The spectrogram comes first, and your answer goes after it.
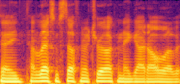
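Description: In a Southern US accent, a man says his lines. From US South. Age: 30s. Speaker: professional bowhunter. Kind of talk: casual chat.

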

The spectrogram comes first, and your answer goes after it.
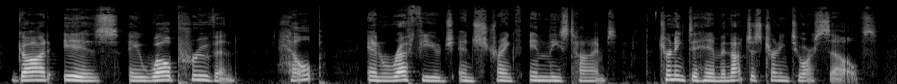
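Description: Fairly low in pitch, a woman speaks in a plain, everyday voice at a fairly slow pace with fairly even intonation, on a very clean recording with a silent background. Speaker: podcast host and Bible teacher. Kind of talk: Bible study teaching, podcast.

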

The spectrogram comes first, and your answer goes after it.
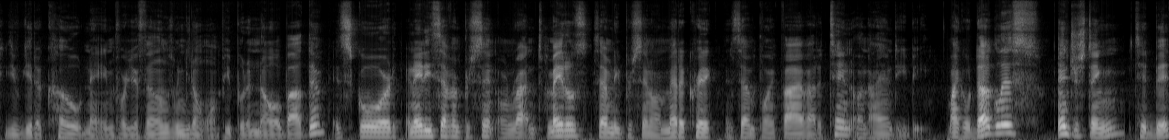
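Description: Hardly pausing, a man with a Southern US accent talks at a fairly quick pace and a fairly low pitch, with lively intonation. His loudness swings a lot, on a very clean recording with a silent background. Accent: Southern US, country. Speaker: movie reviewer. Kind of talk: casual review, video commentary. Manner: casual, jokey.

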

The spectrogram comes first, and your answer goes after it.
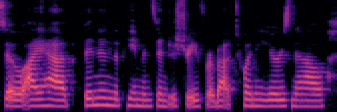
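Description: The speaker talks at a fairly quick pace in a flat monotone, with an American accent. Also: woman. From Massachusetts, Belmont. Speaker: fintech executive. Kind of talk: interview. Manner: frequent fillers (um).

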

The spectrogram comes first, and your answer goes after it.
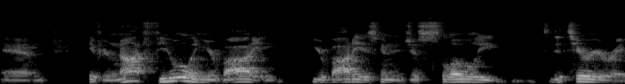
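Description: This is an unremarkable speaking voice. The man talks at a moderate pace. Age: 50s. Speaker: chainsaw carver. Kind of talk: interview.

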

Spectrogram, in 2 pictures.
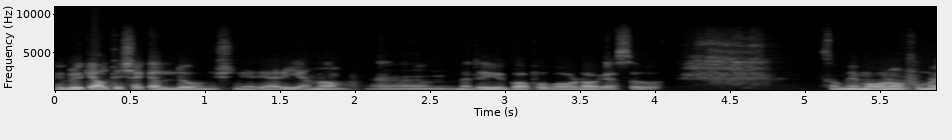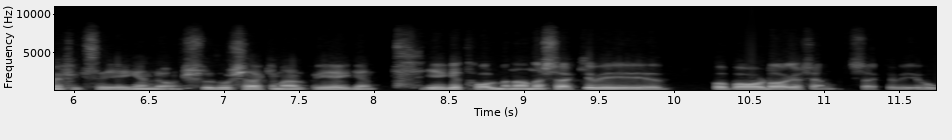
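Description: A man's very deep, low voice, fairly quick and monotone with flat intonation. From Sweden, Örebro. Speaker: ice hockey player. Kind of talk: casual interview.

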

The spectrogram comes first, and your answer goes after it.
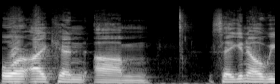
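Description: In an American accent, a man talks at a medium pitch with ordinary pitch variation and a normal speaking voice. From US Midwest, Chicago suburbs. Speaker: keynote speaker and sales author. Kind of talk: interview.

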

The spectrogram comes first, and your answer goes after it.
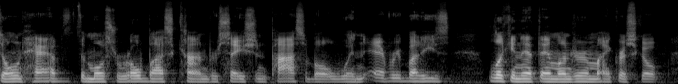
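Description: Using a normal speaking voice, a man talks at a moderate pace. His pitch is medium. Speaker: utility general manager. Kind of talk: casual interview. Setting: studio.

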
